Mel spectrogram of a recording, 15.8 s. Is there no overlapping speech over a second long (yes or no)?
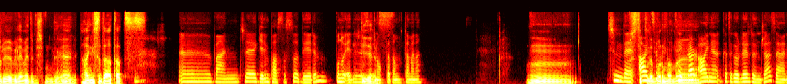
no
